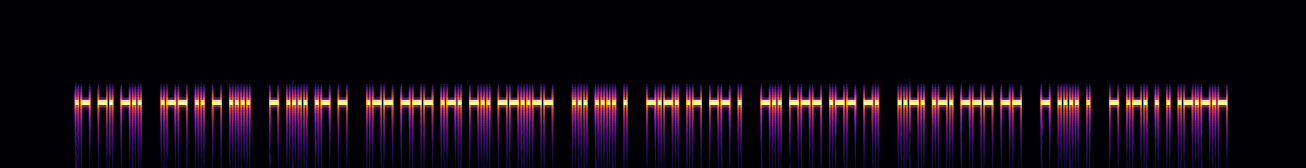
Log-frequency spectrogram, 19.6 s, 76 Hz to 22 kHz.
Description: Morse code, heard as a keyed tone, about 27 wpm, 700 Hz. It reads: AND WITH THAT WORD, SHE CAME DOWN FROM THE TREE.
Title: Sentences from Top 1000 Words - Review Part 1 - 28wpm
